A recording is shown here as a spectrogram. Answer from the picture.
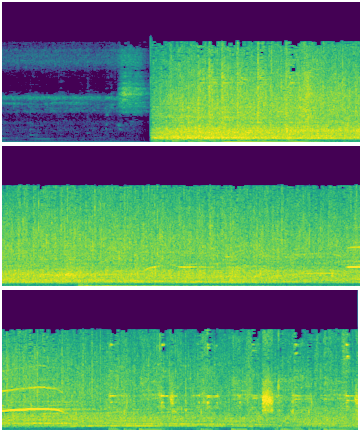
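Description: After a second and a half of quiet, an arena crowd suddenly starts cheering and applauding, with a couple of deep booming music hits and a whistle beneath it.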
